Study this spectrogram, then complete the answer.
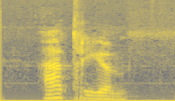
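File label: "atrium", Dutch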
